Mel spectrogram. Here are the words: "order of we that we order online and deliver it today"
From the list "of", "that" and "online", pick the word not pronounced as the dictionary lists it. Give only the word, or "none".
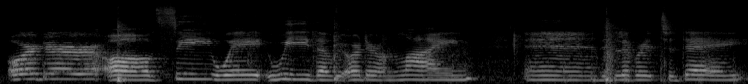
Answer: of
